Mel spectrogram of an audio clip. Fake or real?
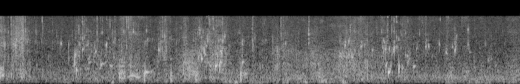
real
